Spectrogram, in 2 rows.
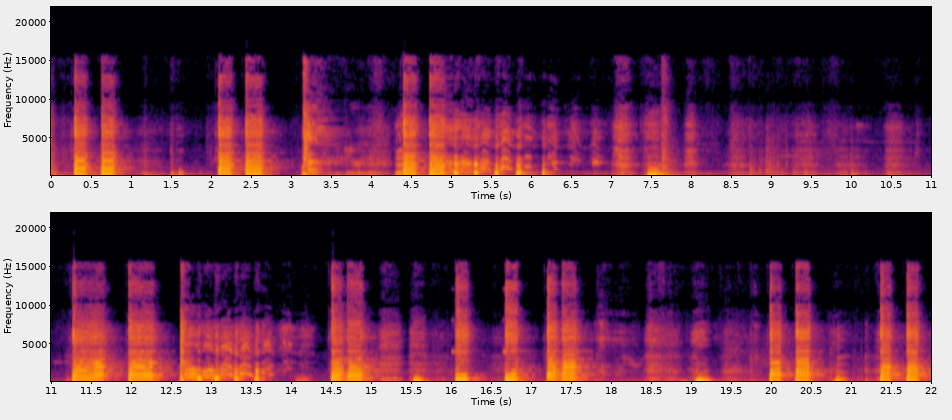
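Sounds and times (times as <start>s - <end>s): breathless laughter: 3.1s - 8.2s, 12.7s - 14.4s, 15.2s - 16.1s, 17.8s - 19.7s, 20.7s - 21.2s.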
